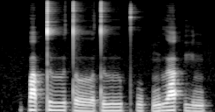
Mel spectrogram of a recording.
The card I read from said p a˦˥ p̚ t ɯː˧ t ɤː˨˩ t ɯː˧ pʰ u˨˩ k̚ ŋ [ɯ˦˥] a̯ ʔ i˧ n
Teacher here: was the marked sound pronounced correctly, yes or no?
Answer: yes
